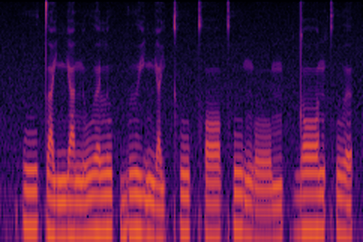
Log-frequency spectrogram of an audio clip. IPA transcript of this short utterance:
p uː˧ t̪ a˩ j ɲ a˩ n ʋ u˧ ə̯ l u˥˨ k̚ b ɯː˥˨ j ɲ a˩˧ j kʰ u˥˨ kʰ ɔː˧ kʰ u˥˨ ŋ oː˩˧ m | d ɔː˧ n kʰ u˧˩ ə̯

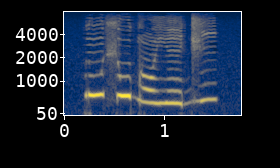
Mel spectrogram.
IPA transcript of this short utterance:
ɾ ũ˦ ʃ o˦ d ɔ̃˧ j e˧ d͡ʒ i˦

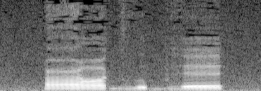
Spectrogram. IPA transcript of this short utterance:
ʕ ɑ ɡʱ ʊ bʱ ɛ

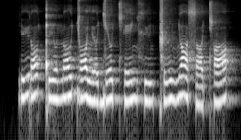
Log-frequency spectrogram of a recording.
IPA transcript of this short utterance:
ɾ y˩˧˩ ɾ ɔ˥˩ ǃ y˩ o̯ n ɔ˨˥ o̯ ɟ ɔ˩˧˩ lʲ ɔ˩ ɟ e˩˧˩ o̯ cʰ e˩˧˩ ʎ x y˩ ʎ ǁ u˩˧˩ ʎ ɒ˥˩ s ɒ˩ cʰ ɒ˨˥

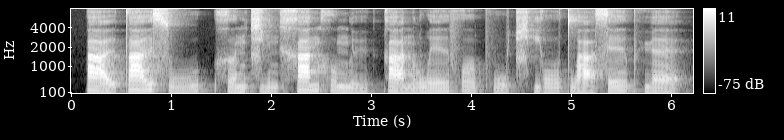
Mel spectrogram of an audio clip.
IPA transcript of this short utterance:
a̰˨˩ ɪ̯ t̪ a˧˥ ɪ̯ s u˧˥ | x ə˧˥ n t͡ɕ ḭ˨˩ n x a˥ n x ʊ˥˩ ŋ l y˩ | k a̰˨˩ n l w e˧˥ ɪ̯ f ɤ˥˩ pʰ ṵ˨˩ t͡ɕʰ j o˧˥ ʊ̯ t̪ w ä̰˨˩ s e˥ ɪ̯ pʰ ɥ ɛ˥˩

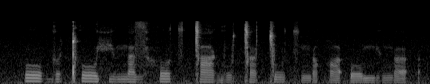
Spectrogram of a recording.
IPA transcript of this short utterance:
o ɡ ɵ ǃʰ o fʲ u n a z h o t͡s ǀ a ɡ u ǀ ɐ ǀ u t͡s ŋ ɵ qʷ ɐ ʔ o mʲ ɨ ŋ ɐ ʔ

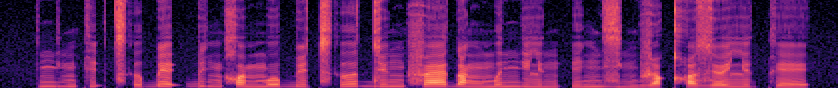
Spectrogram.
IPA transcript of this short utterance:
nʲ ø ŋ k i ʔ t͡sʼ ɯ ɓ e ʔ ɓ i ŋ χ ø m o ɓ y t͡sʼ ɯ d y ŋ f æ ɗ ɑ ŋ m ɯ nʲ ø lʲ u ŋ ʔ i ŋ zʲ e ŋ v i qʰ u z ø lʲ u k e

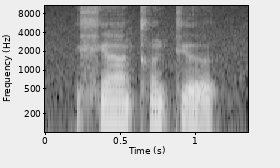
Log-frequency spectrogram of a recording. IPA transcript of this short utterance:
xʲ ã kʰ ə̃ kʲ ə

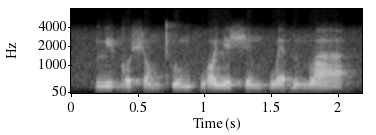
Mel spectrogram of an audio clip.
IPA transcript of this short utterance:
lʲ ɨ ɡ o ʃ ɔ m tʼ u m f w ɔ lʲ a ʃ e m f w ɛ ɓ ɨ m lˠ a

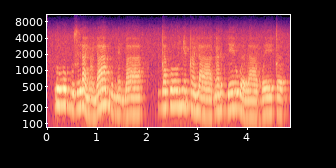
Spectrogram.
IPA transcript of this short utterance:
ɾ u˦ w o˦ b u˧ z ɨ˦ ɾ a˨ j ã˨ j aː˦ b u˨ n ɛ̃˨ ɡ͡b aː˧ | d a˦ p oː˦ ɲ ɛ̃˦ t ã˧ j aː˨ ɗ ã˦ ɾ ɨ˧ ɡ͡b eː˦ w ə˨ l aː˨ ɡʷ eː˧ t ə˧

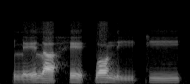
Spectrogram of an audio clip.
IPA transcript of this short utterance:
l e˨˦ l a˧ h e˦˨ ɡ͡b ɔ˦ n iː˨ k iː˦

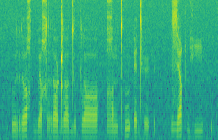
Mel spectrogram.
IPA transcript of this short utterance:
ʔ u r o χ ɡ͡b œ χ r ɔ ɖ l ɔ d u k l ɔ | ʁ o ŋ t̪ʰ u ʔ ɛ dʱ ø ʔ | z ɛ q ɡʱ i kʷ

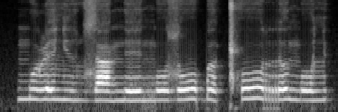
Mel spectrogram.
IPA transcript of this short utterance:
m u ɭ e lʲ ʉ ʎ z a ŋ e ŋ o z o ɓ ə ǁʰ o r ə ŋ o lʲ

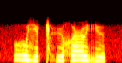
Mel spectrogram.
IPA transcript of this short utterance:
ɦ o zʲ ɑ ǁʰ y χ ɯ ʕ ø rʲ ø

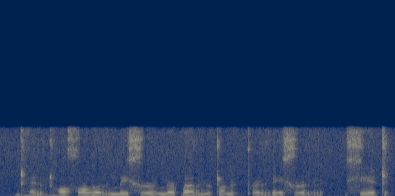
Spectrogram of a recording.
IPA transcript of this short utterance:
ɖʱ ɛ r ɖʱ ɒ x ɔ l ʊ r m e x ə˞ n ə˞ ɓ ɐ r ɳ o ʈ ɒ ɳ ʊ ʈ pʼ ə˞ r ɾ e x ə˞ r | x e ʈ

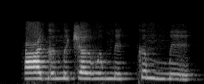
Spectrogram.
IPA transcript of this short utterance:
ʕ ɪ ɡ ɜ n ə t͡ʃ a ə̯ β ə w n e kː ɜ mː e

